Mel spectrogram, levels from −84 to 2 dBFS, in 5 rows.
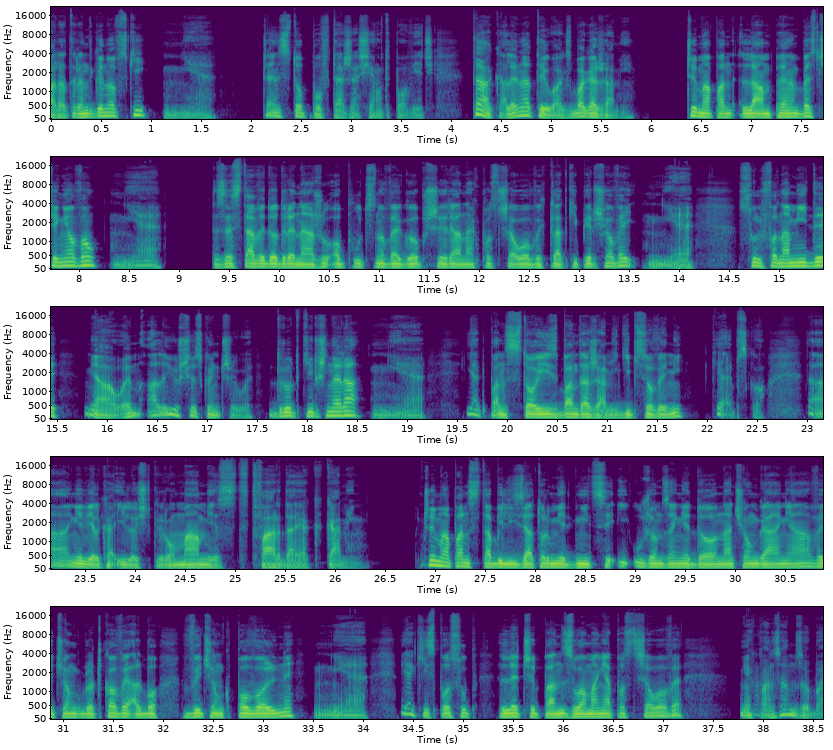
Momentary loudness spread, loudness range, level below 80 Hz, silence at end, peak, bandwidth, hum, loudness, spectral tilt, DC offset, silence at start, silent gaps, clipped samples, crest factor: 14 LU; 4 LU; -40 dBFS; 0 s; -2 dBFS; 19 kHz; none; -18 LUFS; -6 dB/octave; under 0.1%; 0 s; 2.07-2.11 s, 5.97-6.35 s, 8.87-9.26 s, 26.66-26.78 s; under 0.1%; 16 dB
